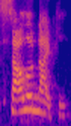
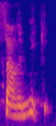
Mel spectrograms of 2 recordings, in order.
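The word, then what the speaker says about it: Salonika: Mine is at Saloniki. You'll excuse me, Mrs. Haggerty, but the correct pronunciation is Saloniki.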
